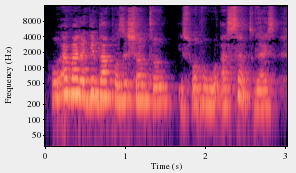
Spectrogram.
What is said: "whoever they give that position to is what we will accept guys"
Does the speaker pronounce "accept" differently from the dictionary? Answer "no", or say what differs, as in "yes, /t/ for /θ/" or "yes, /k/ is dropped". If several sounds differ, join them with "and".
no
